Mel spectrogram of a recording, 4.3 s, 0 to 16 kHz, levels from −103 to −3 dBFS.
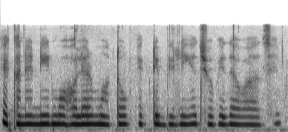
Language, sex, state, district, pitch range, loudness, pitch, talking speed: Bengali, female, Tripura, West Tripura, 225-235 Hz, -17 LUFS, 230 Hz, 110 wpm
